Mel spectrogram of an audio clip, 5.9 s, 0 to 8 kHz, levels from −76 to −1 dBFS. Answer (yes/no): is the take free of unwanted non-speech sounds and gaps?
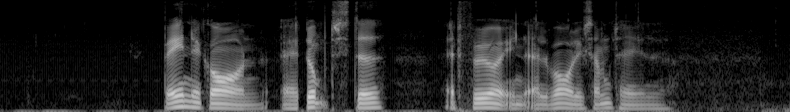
yes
